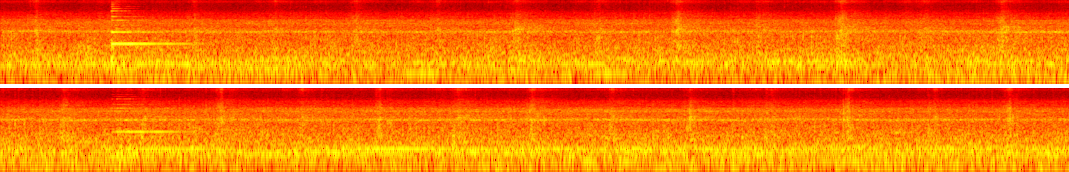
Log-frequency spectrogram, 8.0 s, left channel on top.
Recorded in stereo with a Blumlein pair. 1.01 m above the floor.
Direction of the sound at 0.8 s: 45° left.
